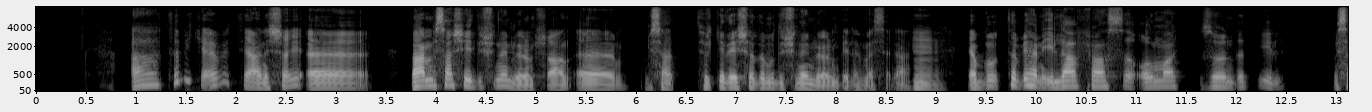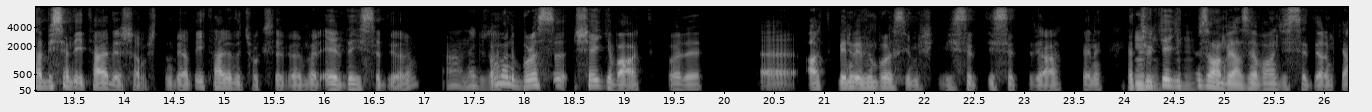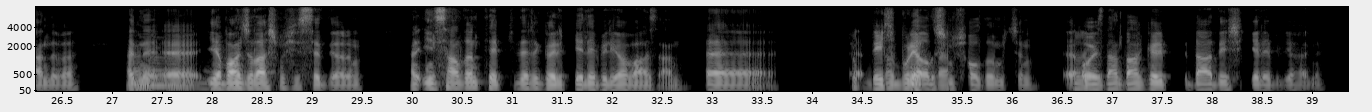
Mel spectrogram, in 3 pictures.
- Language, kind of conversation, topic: Turkish, podcast, Hayatında seni en çok değiştiren deneyim neydi?
- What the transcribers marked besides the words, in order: none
